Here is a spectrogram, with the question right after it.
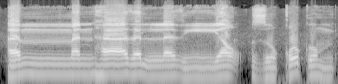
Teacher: زا کو زور سے سیٹی سے ادا کریں گے ، میم ساکن کا یہاں اظہار ہے، غنہ نہیں کریں گے،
